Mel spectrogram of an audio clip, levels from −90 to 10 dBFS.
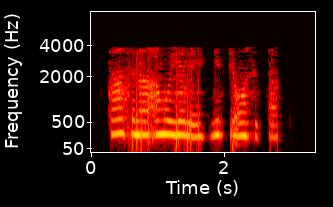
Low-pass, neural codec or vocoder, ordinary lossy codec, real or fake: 7.2 kHz; none; AAC, 16 kbps; real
